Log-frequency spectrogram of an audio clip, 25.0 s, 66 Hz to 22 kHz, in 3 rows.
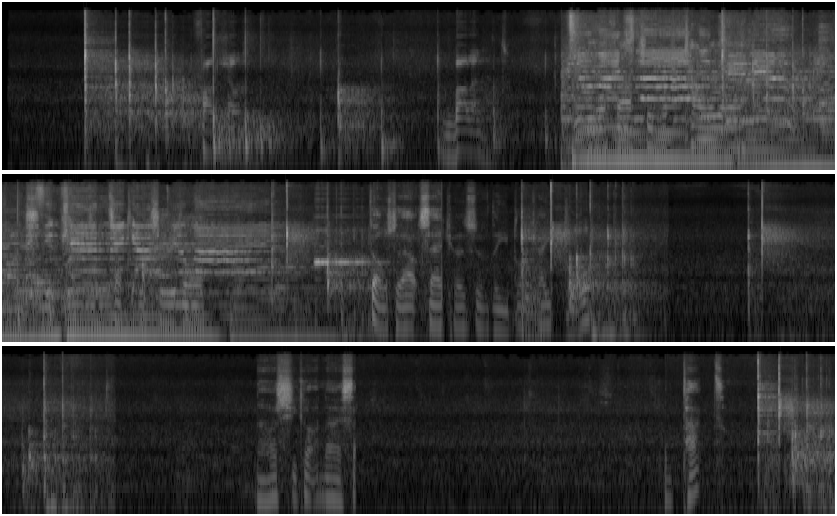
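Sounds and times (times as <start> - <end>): pool balls clacking together: 0.9 - 2.7, 13.5 - 14.8, 24.2 - 24.9
pool cue and balls clicking: 11.1 - 12.0, 13.5 - 14.8, 24.2 - 24.9.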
